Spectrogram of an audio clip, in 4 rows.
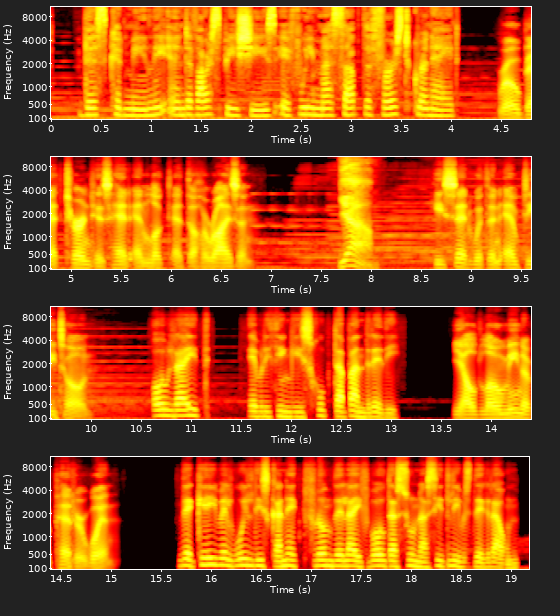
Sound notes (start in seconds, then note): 8.4 he said with an empty tone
